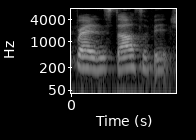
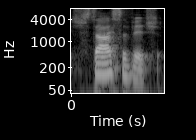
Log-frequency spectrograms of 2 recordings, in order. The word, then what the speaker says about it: Starcevich: Brandon Starcevich. – Starcevich.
